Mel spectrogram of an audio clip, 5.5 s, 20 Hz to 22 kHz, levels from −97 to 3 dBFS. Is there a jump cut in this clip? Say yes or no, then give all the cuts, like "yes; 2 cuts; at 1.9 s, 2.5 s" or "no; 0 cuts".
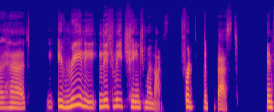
yes; 1 cut; at 1.0 s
